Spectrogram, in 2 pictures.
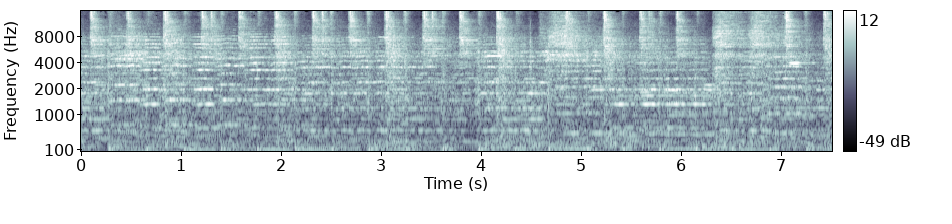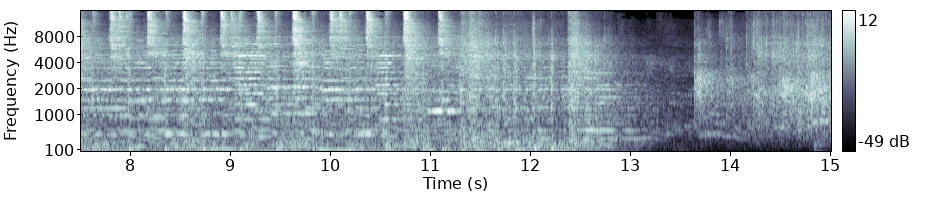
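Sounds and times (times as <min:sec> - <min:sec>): percussion beat: 0:00.0 - 0:12.5
sustained string notes: 0:00.0 - 0:13.0.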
